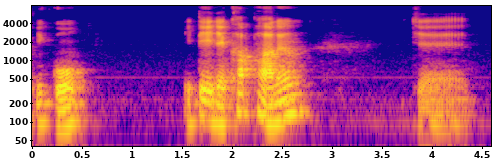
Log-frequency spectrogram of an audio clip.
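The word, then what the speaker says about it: κ: 식은 다시 C제곱은 KRT가 되게 되고, KRT가 아니라 카파 RT가 되게 되고, 물론 뭐 어떤 사람은 K라고 그 발음을 하시는 분들도 있는데, 어쨌든 뭐 비열비는 일반적으로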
